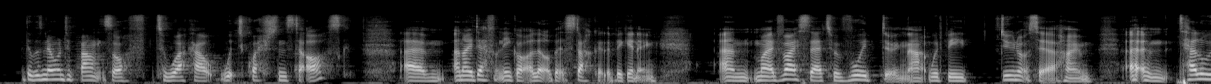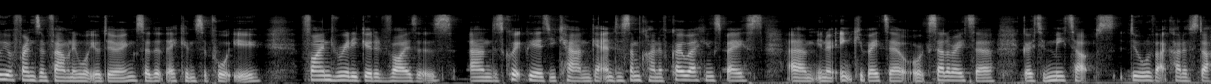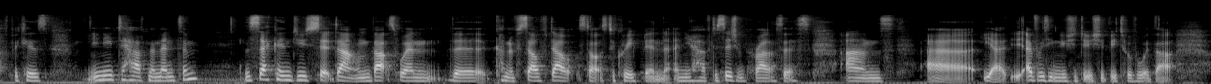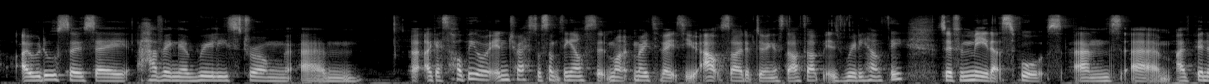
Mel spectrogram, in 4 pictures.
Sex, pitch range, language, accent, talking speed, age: female, 160-195 Hz, English, British, 205 wpm, 20-39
